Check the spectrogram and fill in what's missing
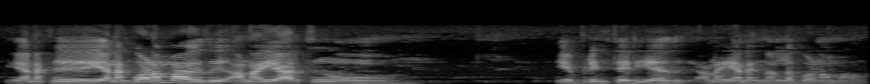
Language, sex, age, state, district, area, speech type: Tamil, female, 30-45, Tamil Nadu, Thoothukudi, urban, spontaneous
